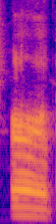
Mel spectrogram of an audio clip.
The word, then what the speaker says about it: herb: want to be like, why are you pronouncing herb as herb and not her? It's like herb. Why aren't you pronouncing the H? It's like, well, because that word's actually French in origin to where they don't pronounce the H.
